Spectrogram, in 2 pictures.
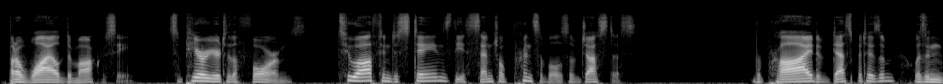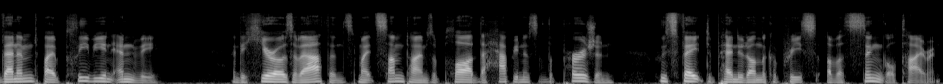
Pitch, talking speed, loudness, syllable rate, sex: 115 Hz, 155 wpm, -22 LUFS, 5.4 syllables/s, male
